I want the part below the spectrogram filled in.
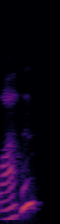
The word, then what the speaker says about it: Wahoo: She's from, and I always say this town name wrong, is it Wahoo? – Yes, at least to my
